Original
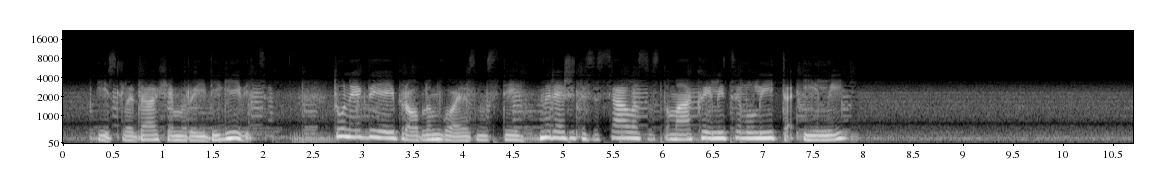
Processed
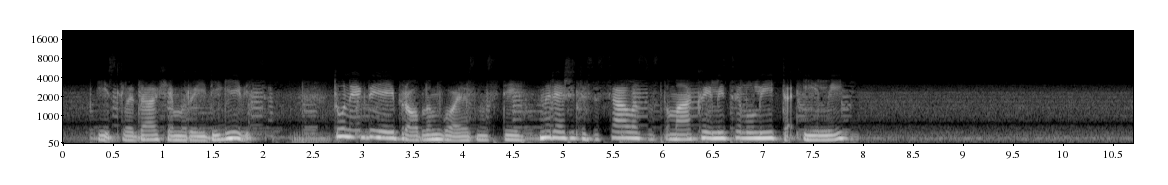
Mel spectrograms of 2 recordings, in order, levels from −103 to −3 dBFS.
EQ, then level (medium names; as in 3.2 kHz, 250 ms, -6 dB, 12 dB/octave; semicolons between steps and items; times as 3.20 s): distance through air 82 m; bass shelf 82 Hz +7.5 dB; hum notches 60/120/180/240 Hz; -7.5 dB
